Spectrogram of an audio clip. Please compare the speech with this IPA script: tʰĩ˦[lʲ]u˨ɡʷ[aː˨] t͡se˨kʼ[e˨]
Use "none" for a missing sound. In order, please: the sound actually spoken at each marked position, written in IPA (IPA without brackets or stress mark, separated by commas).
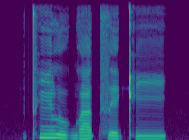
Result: l, a˨, i˨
